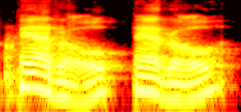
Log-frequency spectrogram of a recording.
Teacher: in Spanish, pero has that flap for the R. So when you're saying a word like hiring in English, if you have difficulty between hiding and hiring, it's probably because you associate that flap with the R sound, and they may sound the same to you, hiding.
